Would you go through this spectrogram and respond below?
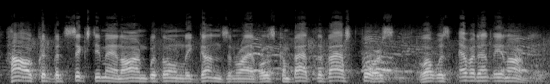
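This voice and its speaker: A man's voice: on the high side, fairly quick, heavy background noise. A man narrating an old-time radio drama from a script, in a dramatic, formal announcer delivery. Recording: old radio recording with crowd din.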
